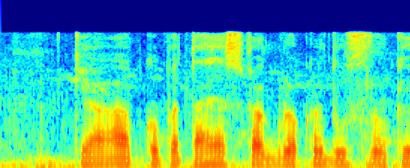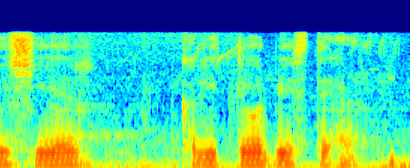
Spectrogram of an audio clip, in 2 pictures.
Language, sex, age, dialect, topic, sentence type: Hindi, male, 25-30, Kanauji Braj Bhasha, banking, statement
